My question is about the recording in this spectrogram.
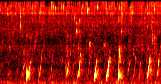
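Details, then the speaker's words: Zacro aquarium air pump with its air valve opened in quarter turns. A faint steady low hum sits under irregular gurgling a few times a second; the noise comes from the airstone, not the pump. Normal running with airstone gurgling. "And as you can hear, all the noise is coming from the stone. I'll give you a link to a video I done to make these quiet, by the way. So, that gurgling."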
